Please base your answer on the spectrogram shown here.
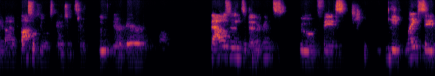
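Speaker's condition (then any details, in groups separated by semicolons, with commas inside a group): No condition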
